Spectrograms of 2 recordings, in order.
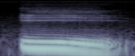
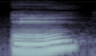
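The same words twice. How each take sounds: First: ای drawn out slowly as "eee"; long ee vowel. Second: ا as a short "e"; short e vowel. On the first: Teacher showing what e became, long slow "ee" on ای. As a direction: stretch ای into one long ee. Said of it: "شد ای". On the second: Teacher showing the vowel before the change, short "e" on ا. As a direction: say ا as a simple e. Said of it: "ببینیم ا". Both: Shown as a demonstration.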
